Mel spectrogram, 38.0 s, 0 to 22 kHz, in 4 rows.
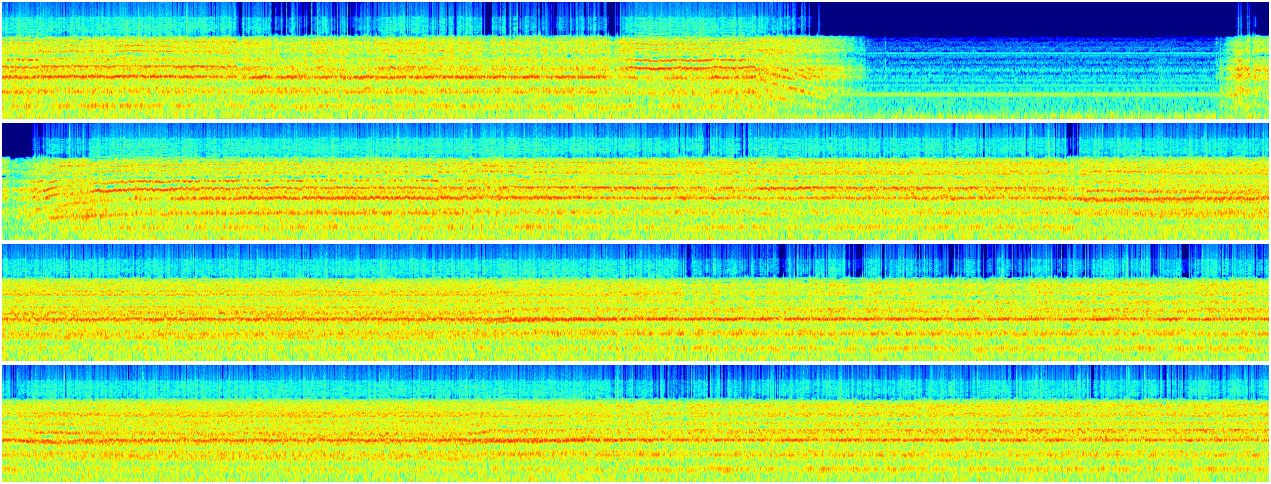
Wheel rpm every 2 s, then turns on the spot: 230, 230, 180, 0, 30, 190, 220, 230, 230, 210, 210, 230, 230, 230, 220, 210, 230, 230, 240.
none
